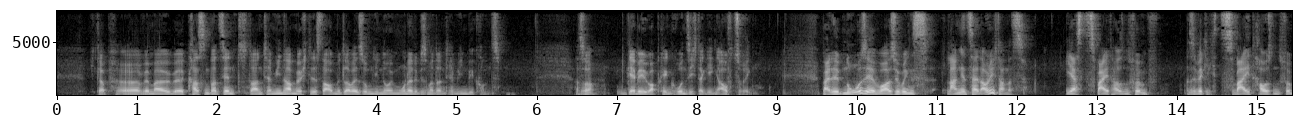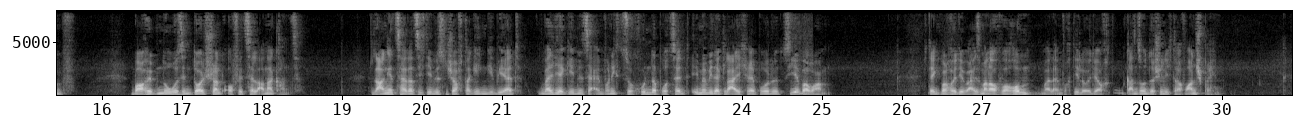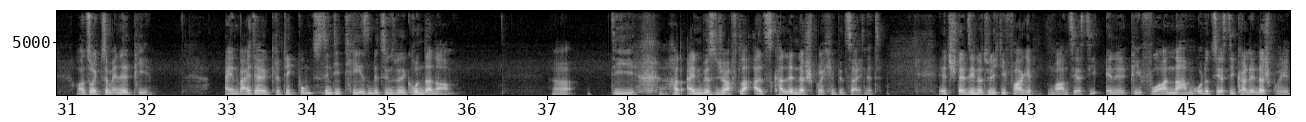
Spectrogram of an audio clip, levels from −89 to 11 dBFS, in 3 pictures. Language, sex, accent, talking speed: German, male, German, 160 wpm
